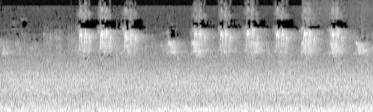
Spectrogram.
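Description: Forest ambience: a bird gives short high chirps, repeating about twice a second, over a steady background hiss.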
